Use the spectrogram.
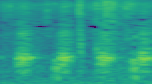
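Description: A hen clucks softly several times in quick succession, close by and fairly quiet.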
